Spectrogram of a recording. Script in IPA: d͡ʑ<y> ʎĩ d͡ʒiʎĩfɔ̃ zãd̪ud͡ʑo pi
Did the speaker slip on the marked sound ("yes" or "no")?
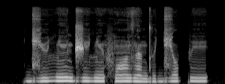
no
